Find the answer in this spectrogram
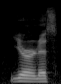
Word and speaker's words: Uranus: planets of the Milky Way galaxy Mars Venus Uranus that's how you pronounce it Pluto which was a consider two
